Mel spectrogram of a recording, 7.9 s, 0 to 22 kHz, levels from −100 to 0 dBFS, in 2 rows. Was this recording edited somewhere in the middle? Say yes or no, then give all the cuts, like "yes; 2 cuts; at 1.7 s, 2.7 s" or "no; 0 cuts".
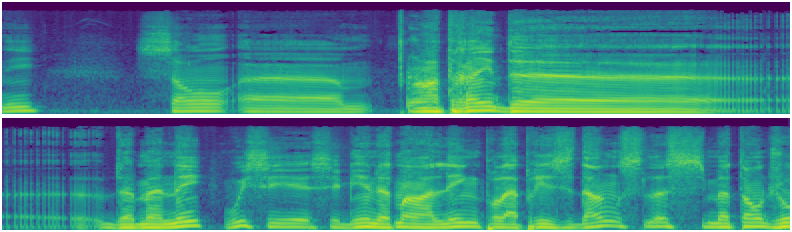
yes; 3 cuts; at 1.9 s, 5.0 s, 5.9 s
